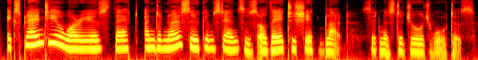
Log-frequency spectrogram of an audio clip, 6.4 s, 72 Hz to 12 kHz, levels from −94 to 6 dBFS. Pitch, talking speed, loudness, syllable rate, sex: 195 Hz, 160 wpm, -18 LUFS, 4.3 syllables/s, female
